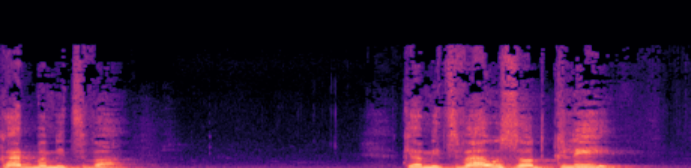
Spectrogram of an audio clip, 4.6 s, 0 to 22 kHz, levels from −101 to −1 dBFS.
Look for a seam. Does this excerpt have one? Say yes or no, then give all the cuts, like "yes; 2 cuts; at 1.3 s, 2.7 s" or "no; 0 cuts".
no; 0 cuts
